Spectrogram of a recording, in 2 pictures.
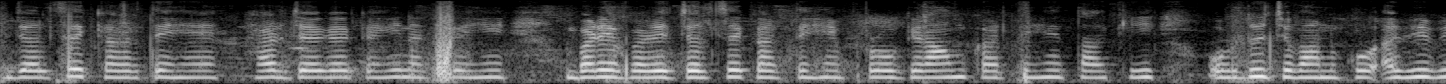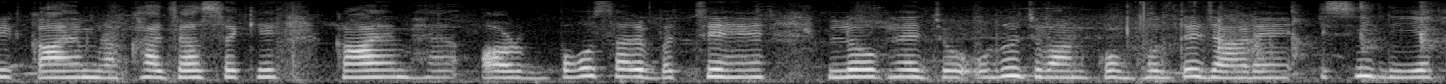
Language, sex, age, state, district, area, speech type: Urdu, female, 18-30, Bihar, Supaul, rural, spontaneous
